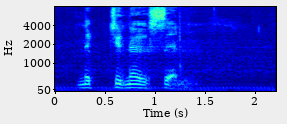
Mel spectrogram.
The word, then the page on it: neptinousin: Aneityum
